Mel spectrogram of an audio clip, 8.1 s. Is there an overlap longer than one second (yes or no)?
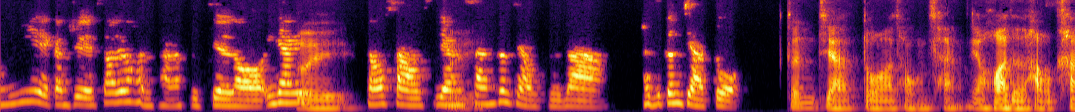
no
